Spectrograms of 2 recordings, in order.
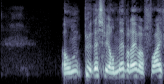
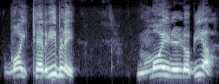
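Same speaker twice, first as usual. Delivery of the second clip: louder, slow, hammed-up Spanish; showing off Spanish; 8 dB louder, slower than usual. Boasting to the chat about the weather, in loud mock Spanish. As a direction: show off your tourist Spanish, slowly and loud. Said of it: "I bet you didn't think I was multi-talented".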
